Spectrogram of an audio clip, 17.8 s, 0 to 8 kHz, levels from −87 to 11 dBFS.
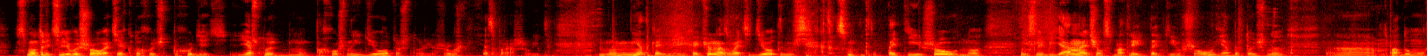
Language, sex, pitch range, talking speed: Russian, male, 90-120 Hz, 150 wpm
